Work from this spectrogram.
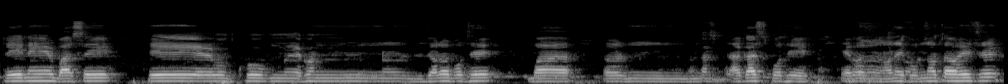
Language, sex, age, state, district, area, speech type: Bengali, male, 60+, West Bengal, Uttar Dinajpur, urban, spontaneous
